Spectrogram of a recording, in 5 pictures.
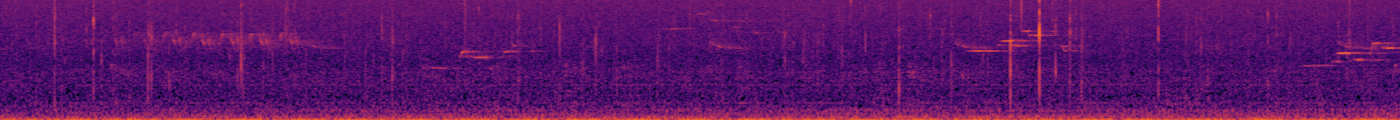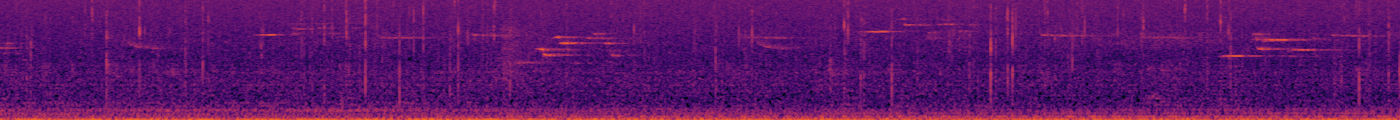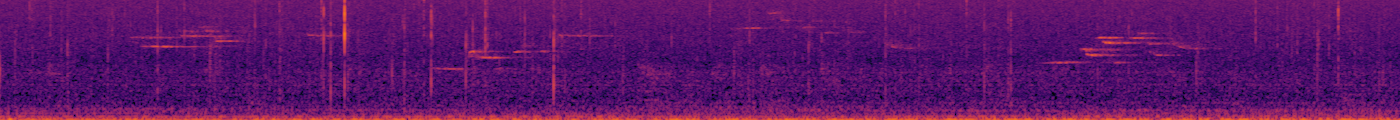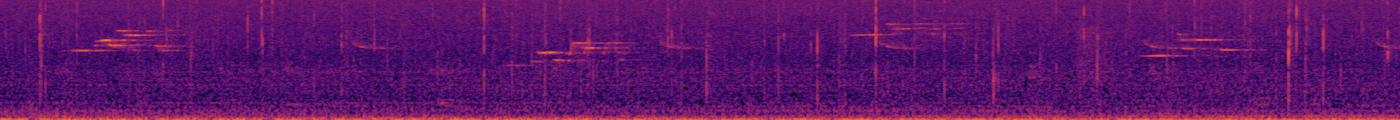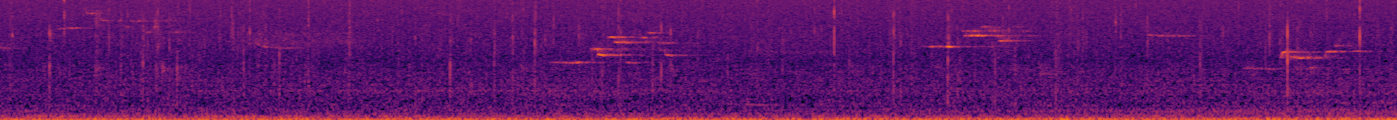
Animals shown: Ovenbird (Seiurus aurocapilla), Hermit Thrush (Catharus guttatus), Red-winged Blackbird (Agelaius phoeniceus)

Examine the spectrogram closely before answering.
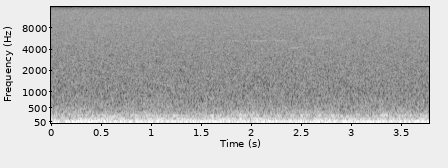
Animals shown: Black-throated Green Warbler (Setophaga virens)

